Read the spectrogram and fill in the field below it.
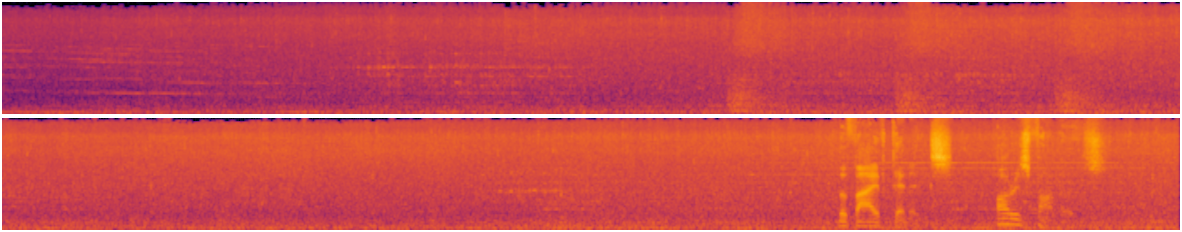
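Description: Water pours down steadily from falls nearby.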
